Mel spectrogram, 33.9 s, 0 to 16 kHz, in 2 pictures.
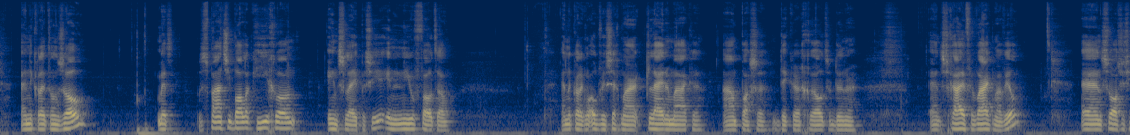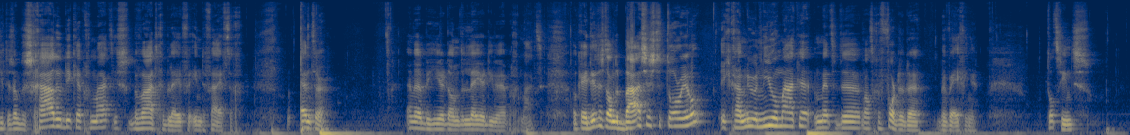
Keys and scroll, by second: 21.4 Return.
